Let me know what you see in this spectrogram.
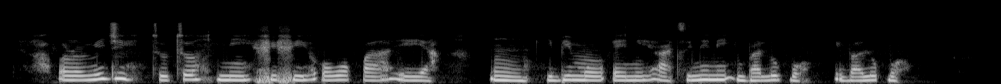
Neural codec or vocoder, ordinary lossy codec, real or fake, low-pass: none; none; real; 7.2 kHz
